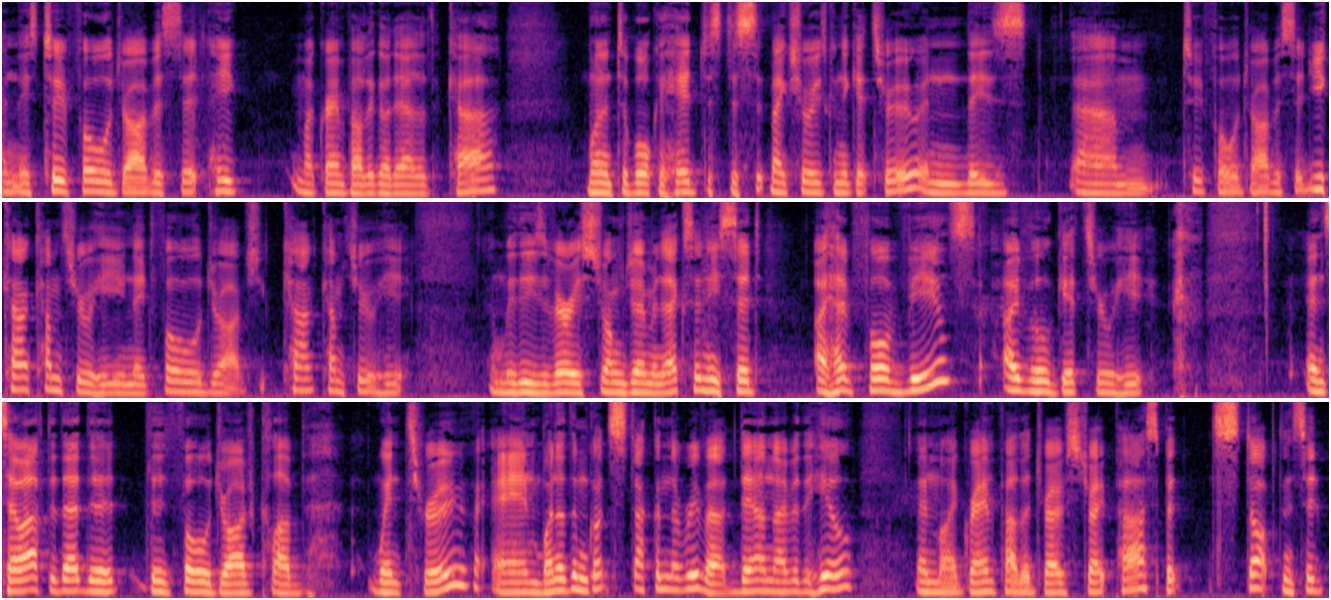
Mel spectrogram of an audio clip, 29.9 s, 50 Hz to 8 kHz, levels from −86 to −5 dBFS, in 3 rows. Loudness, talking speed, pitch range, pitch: -19 LUFS, 205 wpm, 140-170 Hz, 150 Hz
